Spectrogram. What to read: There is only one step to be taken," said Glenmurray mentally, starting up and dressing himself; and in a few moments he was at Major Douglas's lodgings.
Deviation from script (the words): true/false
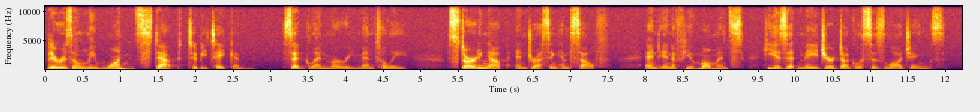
true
